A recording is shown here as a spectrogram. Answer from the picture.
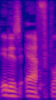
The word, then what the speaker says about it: eft: And by the way, it is effed like heft. – It is effed like heft. – I always see it in crossword puzzles. I never know how to pronounce it. EFT. It is an EFT.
